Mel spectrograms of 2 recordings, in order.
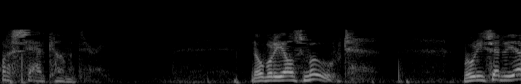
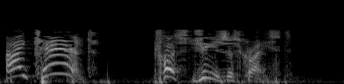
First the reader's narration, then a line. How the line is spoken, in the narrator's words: one of those atheists yelled out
